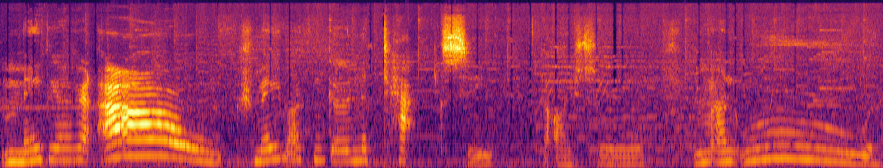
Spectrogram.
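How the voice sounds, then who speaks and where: A woman's voice: high-pitched, expressive, extremely slow. A woman hosting a gaming video, giving playful kart racing commentary full of exclamations, oohs and little vocal sound effects. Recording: game music under the voice. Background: video game music.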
